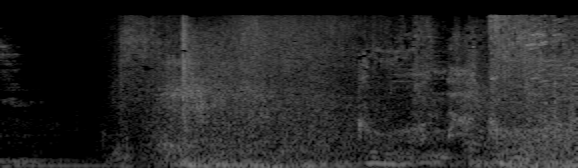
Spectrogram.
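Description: Weapons clash in a fight.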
